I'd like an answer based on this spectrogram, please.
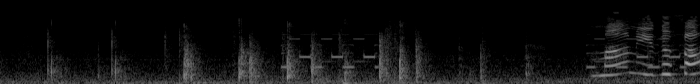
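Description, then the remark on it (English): A house telephone rings with a warbling electronic trill that starts near the end, after a run of sharp tapping clicks. The ring is moderately loud. “Aren't you gonna answer it? You should only answer the phone at your house.”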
